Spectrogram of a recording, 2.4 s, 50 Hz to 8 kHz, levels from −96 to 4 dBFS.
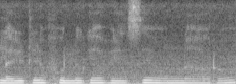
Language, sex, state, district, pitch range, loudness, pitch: Telugu, female, Andhra Pradesh, Guntur, 205-225 Hz, -13 LUFS, 215 Hz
